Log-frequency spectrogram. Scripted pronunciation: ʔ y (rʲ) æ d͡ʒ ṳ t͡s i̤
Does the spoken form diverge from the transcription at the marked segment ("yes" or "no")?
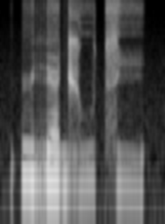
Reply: no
